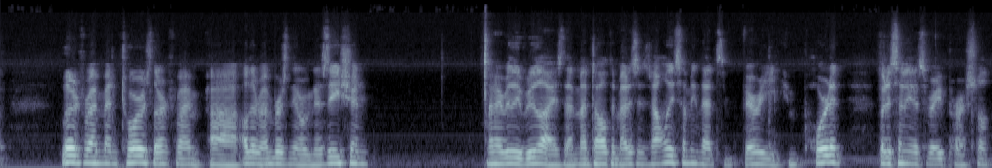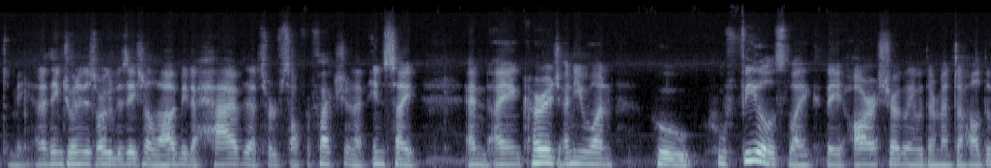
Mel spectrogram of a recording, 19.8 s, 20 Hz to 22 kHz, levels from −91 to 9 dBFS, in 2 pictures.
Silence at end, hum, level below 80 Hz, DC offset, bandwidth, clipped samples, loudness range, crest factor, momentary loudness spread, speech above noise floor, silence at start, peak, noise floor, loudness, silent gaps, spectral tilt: 0 s; none; -60 dBFS; under 0.1%; 17.5 kHz; under 0.1%; 4 LU; 20 dB; 11 LU; 34 dB; 0 s; -4 dBFS; -57 dBFS; -24 LUFS; none; -5 dB/octave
